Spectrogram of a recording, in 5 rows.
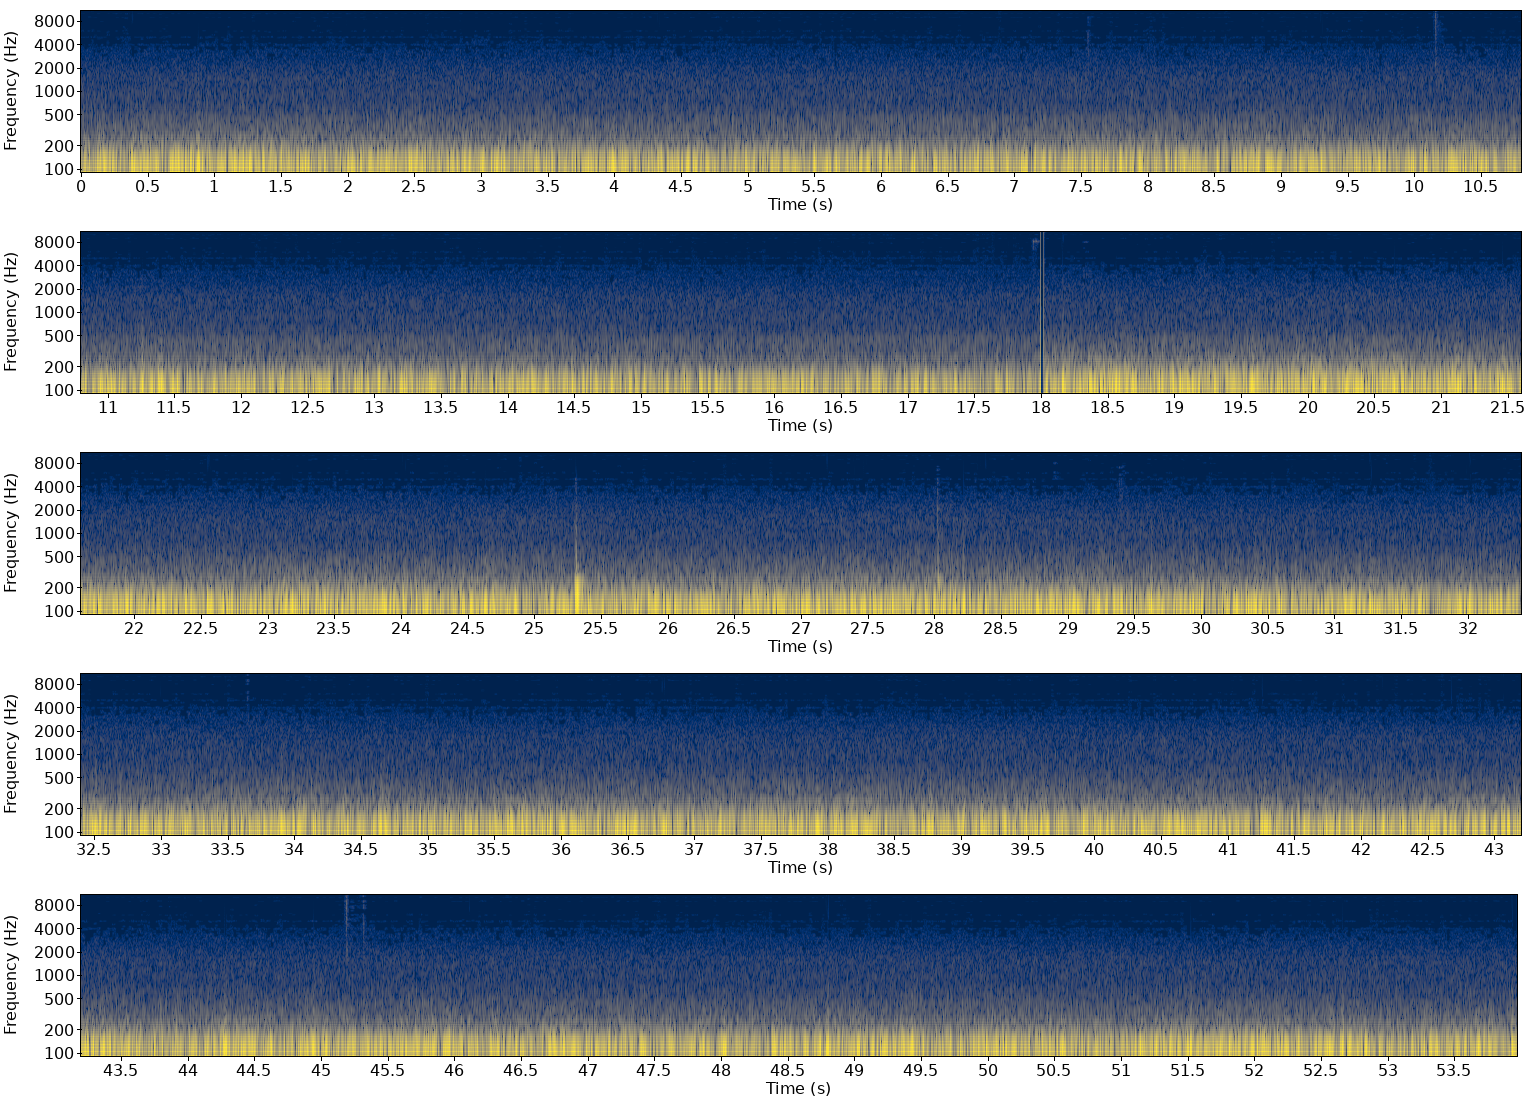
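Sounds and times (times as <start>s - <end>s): air conditioner rumble: 0.0s - 53.9s
sharp click: 25.3s - 25.6s, 45.2s - 45.4s.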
